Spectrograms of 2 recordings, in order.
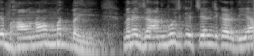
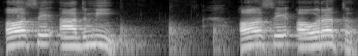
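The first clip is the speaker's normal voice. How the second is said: each word drawn out very slowly for the class to memorise; slow rote drill; 4 dB louder, much slower than usual. Shown as a demonstration. Teacher drilling students to memorise words, slow and deliberate. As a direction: chant it slowly so they can learn it by heart. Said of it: "कुछ चीजें मैं आपको रटा दे रहा हूँ".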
